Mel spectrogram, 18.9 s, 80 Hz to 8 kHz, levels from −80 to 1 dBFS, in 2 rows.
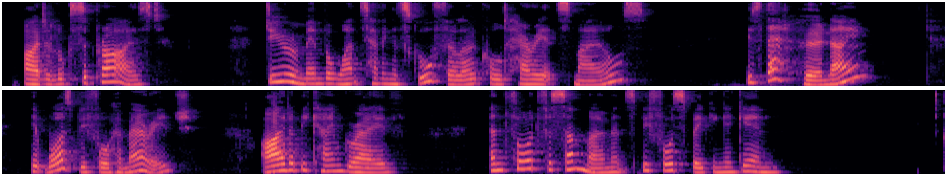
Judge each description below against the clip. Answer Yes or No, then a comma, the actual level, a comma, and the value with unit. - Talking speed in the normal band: No, slow, 105 wpm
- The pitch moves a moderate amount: No, wide, 5.9 semitones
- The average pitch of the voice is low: No, medium, 180 Hz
